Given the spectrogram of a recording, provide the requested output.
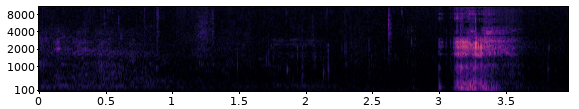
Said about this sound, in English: I'm getting so fired up, I got to have a little sip of water.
